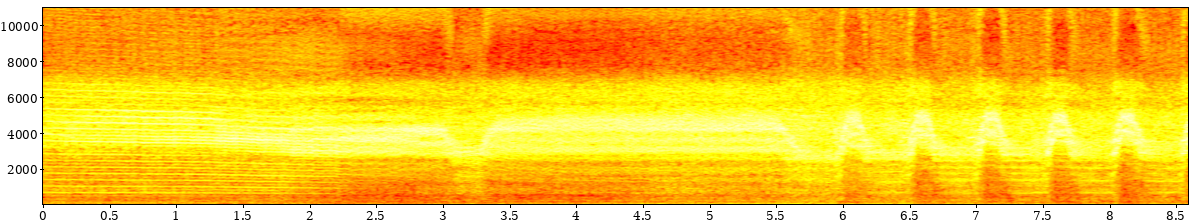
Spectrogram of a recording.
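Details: Korean cicada, one of the most common cicadas in Korea: a dense, steady high buzzing drone that shifts into rhythmic pulsing swells about twice per second near the end. The shrill tone fills the upper register throughout.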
